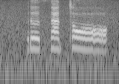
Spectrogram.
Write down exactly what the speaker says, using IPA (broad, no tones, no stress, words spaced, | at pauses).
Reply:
ɾəθa tɔ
